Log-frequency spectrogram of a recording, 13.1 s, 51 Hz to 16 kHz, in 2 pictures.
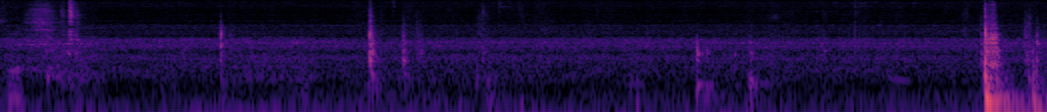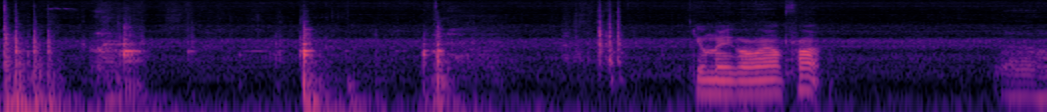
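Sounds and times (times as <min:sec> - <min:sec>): metal parts and tools knocking: 0:06.2 - 0:09.5.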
